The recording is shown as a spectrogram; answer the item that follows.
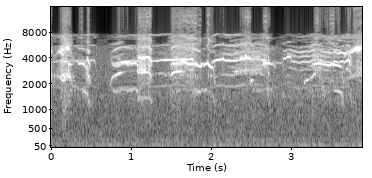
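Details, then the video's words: Peregrine falcon at a Madrid nest as the female arrives with pigeon remains at mid-morning; shrill, slurred wailing notes follow one another closely, some dipping and rising, with a faint low background rumble. "Halcón peregrino"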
